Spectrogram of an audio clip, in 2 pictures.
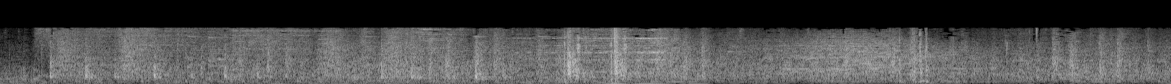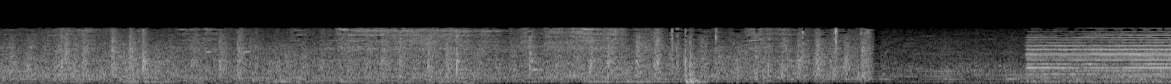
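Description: A train runs on rails with a continuous rumbling rattle, rhythmic clickety-clack and occasional wheel squeal, holding steady for over twenty seconds before growing quieter near the end.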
